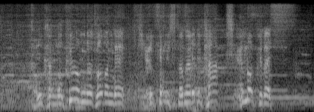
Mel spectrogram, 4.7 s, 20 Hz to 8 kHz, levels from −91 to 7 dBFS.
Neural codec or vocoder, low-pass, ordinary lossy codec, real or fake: codec, 32 kHz, 1.9 kbps, SNAC; 7.2 kHz; MP3, 64 kbps; fake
